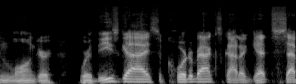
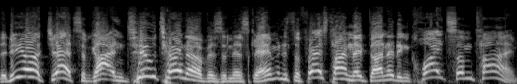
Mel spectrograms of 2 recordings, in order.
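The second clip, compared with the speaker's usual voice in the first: put-on very high, old-time 1920s baseball announcer voice; 13 semitones higher, 7 dB louder than usual. Calling a New York Jets game on a stream: 1920s baseball announcer voice. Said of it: "I went a little bit too much nineteen twenties baseball announcer".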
